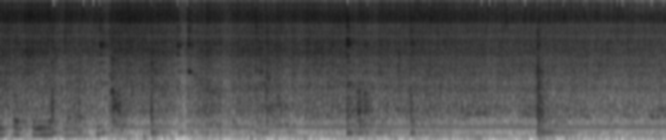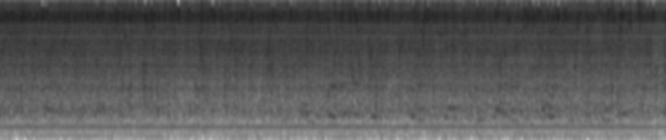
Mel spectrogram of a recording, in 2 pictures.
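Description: Onion browning in oil in a kadhai while being stirred, a continuous crackling sizzle with occasional scraping clicks of the spoon, fairly close and steady, slowly fading a little.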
